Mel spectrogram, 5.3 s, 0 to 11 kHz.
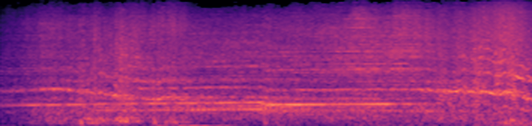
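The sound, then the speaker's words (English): Formula One race cars roar with a loud, sustained, high-pitched engine whine that holds steady across the whole stretch, with the drone shifting slightly in pitch partway through. “Imagine a room full of race fans watching and listening to a Formula One challenge on an 80-foot screen.”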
